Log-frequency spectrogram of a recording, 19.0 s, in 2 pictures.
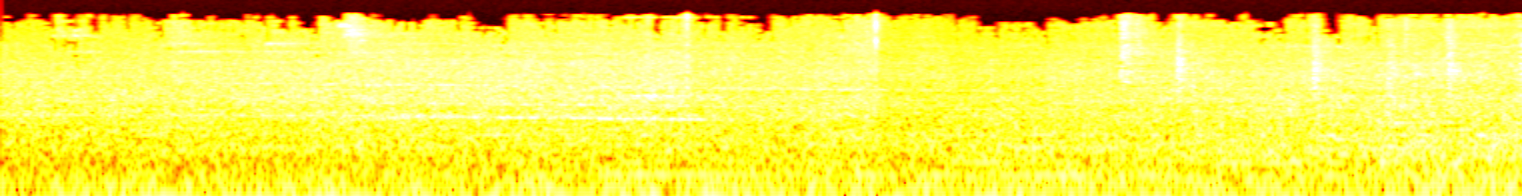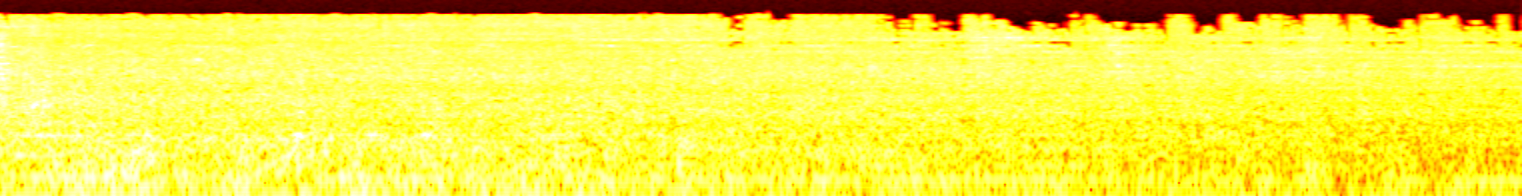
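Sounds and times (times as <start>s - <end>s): train rolling past: 0.0s - 19.0s
wheels clicking over rail joints: 6.8s - 19.0s.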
